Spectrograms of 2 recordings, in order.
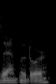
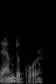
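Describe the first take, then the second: First: The name is said with p before d. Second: The name is said with d before p. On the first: The speaker calls it wrong. "Everyone says Ampador, but it's not" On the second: The speaker calls it right. "It's Amdapor"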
